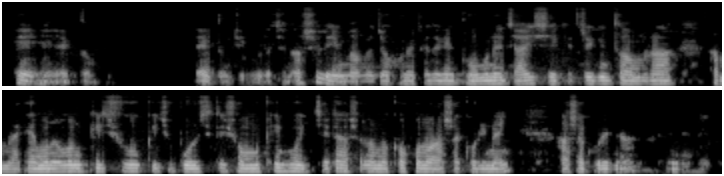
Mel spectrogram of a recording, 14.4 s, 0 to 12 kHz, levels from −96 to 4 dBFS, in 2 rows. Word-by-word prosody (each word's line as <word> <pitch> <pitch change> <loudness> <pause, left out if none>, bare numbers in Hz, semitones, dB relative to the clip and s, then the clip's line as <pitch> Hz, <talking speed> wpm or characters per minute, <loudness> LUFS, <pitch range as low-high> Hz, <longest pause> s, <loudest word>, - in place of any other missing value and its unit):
হ্যাঁ, - - +3
হ্যাঁ, - - -7
একদম। - - -16 1.1
একদম - - -9
ঠিক - - -17
বলেছেন। - - -12
আসলেই - - 0 0.2
আমরা 110 0 -7
যখন 115 +1 -6
একটা - - -14
জায়গায় 120 0 +1
ভ্রমণে 120 +2 +4
যাই 120 +1 +2
সেইক্ষেত্রে 125 +1 -4
কিন্তু 125 -1 +1
আমরা 120 +1 0 0.6
আমরা 115 -1 -1 0.2
এমন, 125 0 +7
এমন 130 +1 +6 0.2
কিছু, 130 +2 -2 0.3
কিছু 130 - -4
পরিস্থিতির 125 +2 +2
সম্মুখীন 125 +1 +3
হই 130 -2 +5 0.2
যেটা 120 +2 -1
আসলে 130 +1 -4
আমরা 125 -1 +3
কখনো 125 0 +3
আশা 125 - -4
করি 120 -1 -1
নাই। 120 - +2 0.6
আশা 120 - -1
করি 120 -1 +2
না। - - -3 0.4
হ্যাঁ, 110 -1 -7
হ্যাঁ। 110 -1 -21
125 Hz, 150 wpm, -33 LUFS, 120-125 Hz, 1.1 s, এমন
